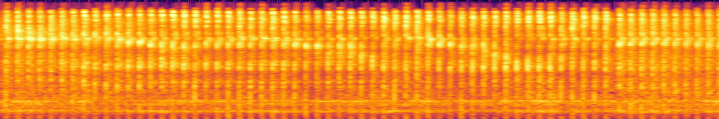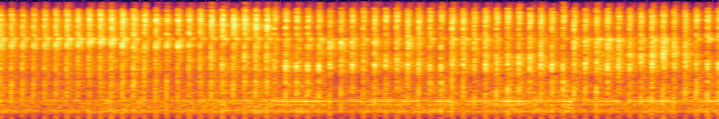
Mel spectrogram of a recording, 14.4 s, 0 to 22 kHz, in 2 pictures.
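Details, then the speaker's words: Shockwave therapy device firing on tense back muscles during treatment for back pain at a spine clinic: fast, steady mechanical tapping, about 180 pulses a minute. "От зараз подивимося. І такий трохи специфічний звук. Да, робочий."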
